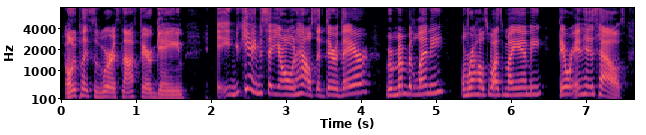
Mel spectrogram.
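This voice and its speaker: Sassy, lively male recap host. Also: high voice, brisk. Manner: sassy, animated, laughs often. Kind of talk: casual live-stream recap chat.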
